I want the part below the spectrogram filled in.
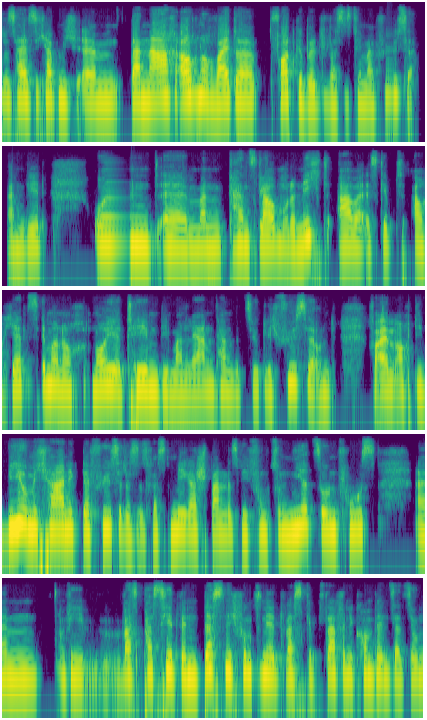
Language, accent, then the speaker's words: German; Southern Germany, Germany; Ich komme aus dem Süden von Deutschland.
